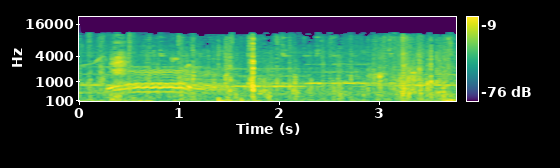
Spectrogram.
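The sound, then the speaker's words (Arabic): Goats bleat in a wavering, nasal chorus as the herd is being driven back, with scattered clicks and hoof-like knocks among the herd and no talking. “هيا هيا نرد المعزات”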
